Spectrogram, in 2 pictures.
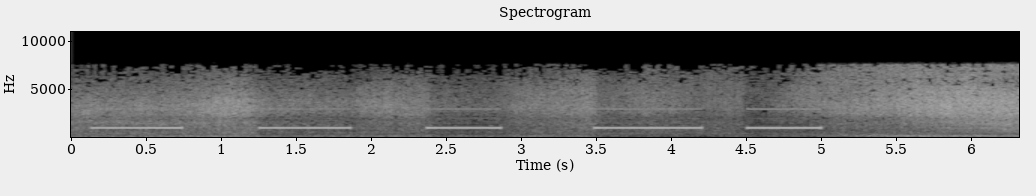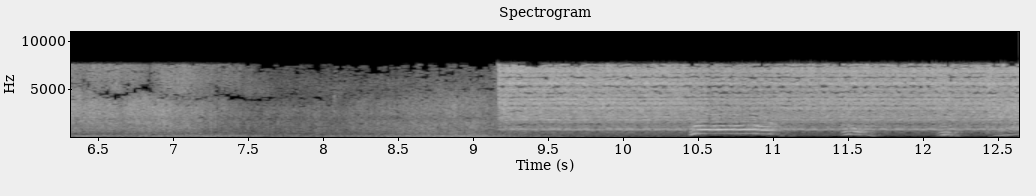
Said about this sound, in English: And now for the CBC official time signal. At the beginning of the long dash, following 10 seconds of silence, it will be 1 o'clock Eastern Standard Time.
